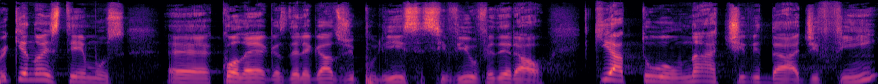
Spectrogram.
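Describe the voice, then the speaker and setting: A man with an interior São Paulo accent speaks at a fairly slow pace, his fairly high voice carrying lively intonation over a very clean recording with a silent background. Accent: interior paulista accent (caipira r). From interior of São Paulo state, Vale do Paraíba (Guaratinguetá). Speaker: police chief. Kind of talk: panel discussion.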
